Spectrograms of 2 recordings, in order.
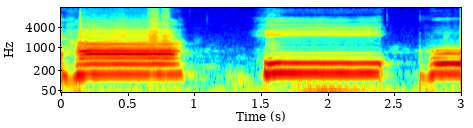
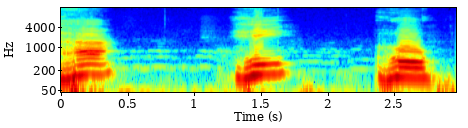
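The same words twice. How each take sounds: First: The vowels are stretched out long. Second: The vowels are kept short and crisp. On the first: The speaker calls it wrong. "बहुत सारे लोग ऐसे पढ़ते हैं, ये मिस्टेक नहीं करनी है" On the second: The speaker calls it right. "इसे पढ़ना है"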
